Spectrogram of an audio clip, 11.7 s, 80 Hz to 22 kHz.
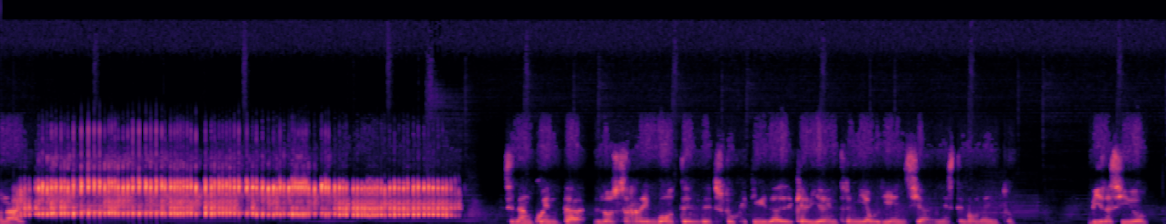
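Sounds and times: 
speech: 0.0s - 0.4s, 5.1s - 10.3s, 10.9s - 11.6s
cansamama northern Brazilian folk instrument raspy croaking rattle: 0.0s - 11.6s.

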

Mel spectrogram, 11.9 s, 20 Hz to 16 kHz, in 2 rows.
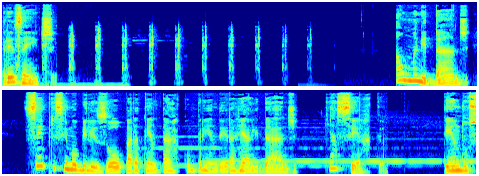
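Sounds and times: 
speech: 0.0s - 0.8s, 4.9s - 10.8s, 11.4s - 11.8s
clock ticking: 0.0s - 4.0s.

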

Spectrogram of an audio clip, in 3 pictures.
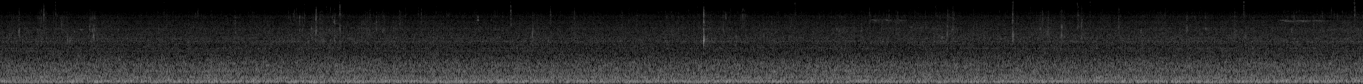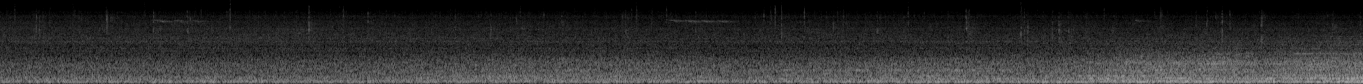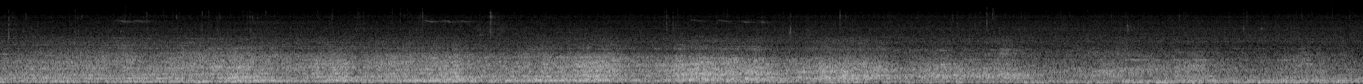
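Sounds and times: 
light summer rain outside an office window in Leeds UK: 0.0s - 40.8s
aeroplane passing overhead: 21.3s - 40.8s.

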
